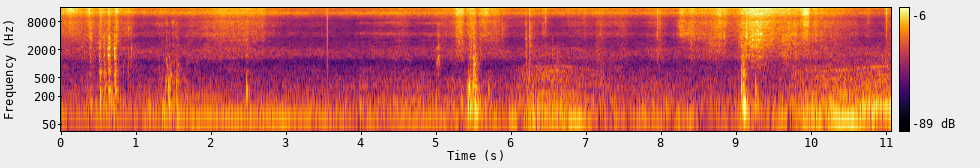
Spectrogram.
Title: Creaking Sound while braking 2016 Mazda CX 5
